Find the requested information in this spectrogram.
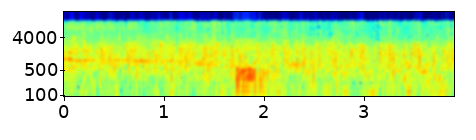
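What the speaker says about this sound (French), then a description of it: "Allez, on l'applaudit encore une fois" Outdoor crowd at a children's TV tour show applauding a young girl singer, a steady bright clapping wash with a voice briefly speaking over it.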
